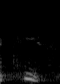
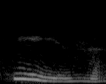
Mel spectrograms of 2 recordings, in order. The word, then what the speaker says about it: keys: 对，加 s 变复数，可是请注意发音，念作 z 的音， keys 并不是 keys，是 keys。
